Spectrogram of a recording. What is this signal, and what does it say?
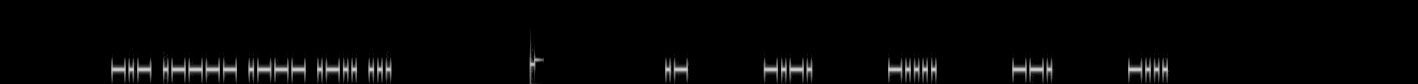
Morse code, heard as a keyed tone, about 28 wpm, spaced as for 14 wpm, 700 Hz. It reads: K1JLS AC6GB
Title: USA Call Signs - 5 Characters - 6x Character Spacing - 28wpm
